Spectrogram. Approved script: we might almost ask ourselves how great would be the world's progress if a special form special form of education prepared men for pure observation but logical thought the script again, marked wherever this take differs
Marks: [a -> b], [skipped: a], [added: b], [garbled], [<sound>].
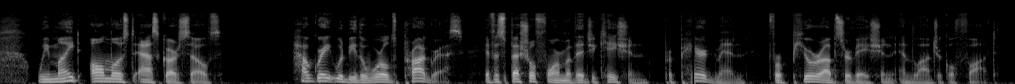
we might almost ask ourselves how great would be the world's progress if a special form [skipped: special form] of education prepared [dropout] men for pure observation [but -> and] logical thought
